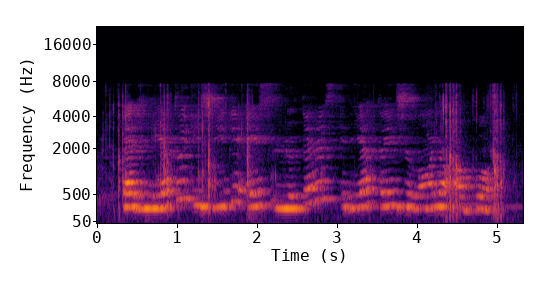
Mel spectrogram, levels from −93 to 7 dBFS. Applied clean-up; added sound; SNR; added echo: none; Chewing, mastication / Dog; 14 dB; reverberation time 0.6 s.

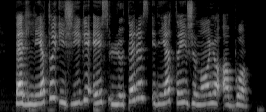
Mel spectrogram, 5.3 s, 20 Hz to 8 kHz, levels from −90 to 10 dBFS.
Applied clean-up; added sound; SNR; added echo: none; none; none; none.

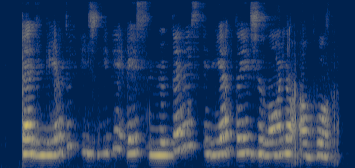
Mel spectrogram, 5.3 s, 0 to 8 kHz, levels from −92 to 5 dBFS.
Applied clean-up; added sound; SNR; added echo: neural mask model DeepFilterNet 3.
